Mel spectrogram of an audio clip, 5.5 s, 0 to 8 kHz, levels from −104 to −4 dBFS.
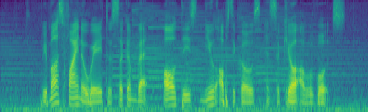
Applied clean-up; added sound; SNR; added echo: none; Keyboard (musical); 16 dB; none.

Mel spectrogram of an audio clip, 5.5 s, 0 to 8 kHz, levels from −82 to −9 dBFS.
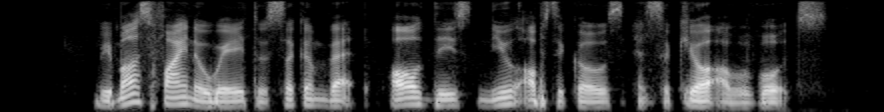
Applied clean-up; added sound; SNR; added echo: neural mask model Resemble Enhance denoiser.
